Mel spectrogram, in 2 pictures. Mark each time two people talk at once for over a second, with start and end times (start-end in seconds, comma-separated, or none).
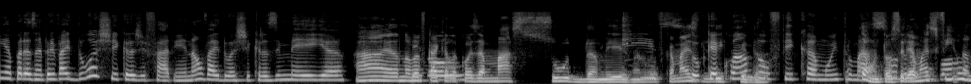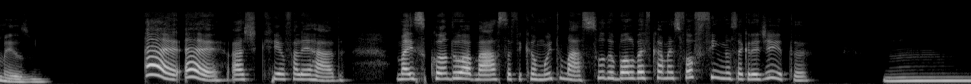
6.2-7.7, 8.4-9.8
